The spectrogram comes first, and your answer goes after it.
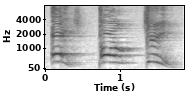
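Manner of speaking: H O G said letter by letter, slowly; slow, emphatic spelling of H O G; spelled out. Shown as a demonstration. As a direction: spell H O G out deliberately. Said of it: "spelling out hog".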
